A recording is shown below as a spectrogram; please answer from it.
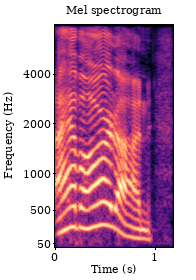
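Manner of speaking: high blurted yell. Retelling a podcast moment a passerby overheard: imitating own past yell. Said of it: "I yell out".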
